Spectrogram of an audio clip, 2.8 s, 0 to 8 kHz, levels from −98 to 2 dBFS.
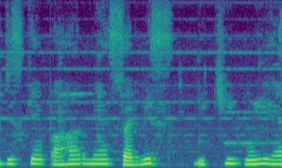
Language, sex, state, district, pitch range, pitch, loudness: Hindi, female, Jharkhand, Ranchi, 190-220 Hz, 210 Hz, -17 LUFS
